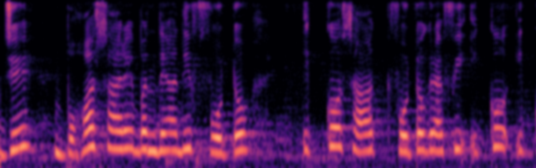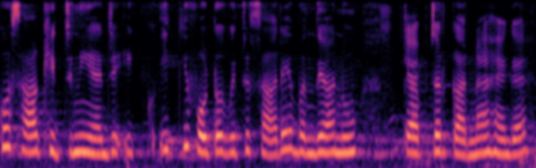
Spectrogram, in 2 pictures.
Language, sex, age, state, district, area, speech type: Punjabi, female, 18-30, Punjab, Ludhiana, urban, spontaneous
